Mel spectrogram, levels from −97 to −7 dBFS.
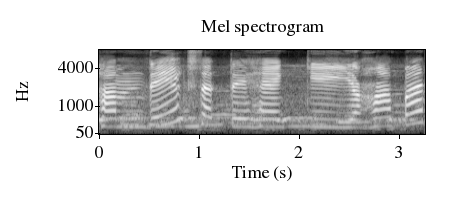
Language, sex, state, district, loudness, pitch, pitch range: Hindi, female, Madhya Pradesh, Dhar, -13 LUFS, 280 Hz, 275-300 Hz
